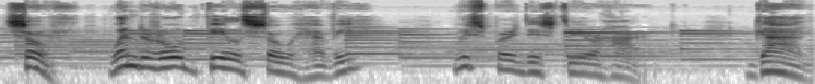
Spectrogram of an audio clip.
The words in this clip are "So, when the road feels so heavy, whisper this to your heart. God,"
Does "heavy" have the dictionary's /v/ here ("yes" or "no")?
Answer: yes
